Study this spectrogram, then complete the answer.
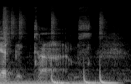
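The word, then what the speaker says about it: Epoch Times: pronouncing it at first but it is actually pronounced the epic times uh sorry about that but anyway back to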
